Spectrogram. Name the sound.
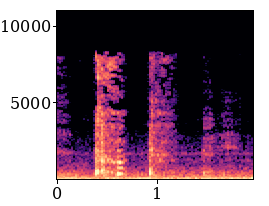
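coughing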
